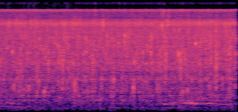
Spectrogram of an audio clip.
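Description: Ghee poured over a bubbling potol (pointed gourd) curry topped with garam masala, a soft steady liquid trickle and simmer heard close and fairly quiet, with no talking.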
